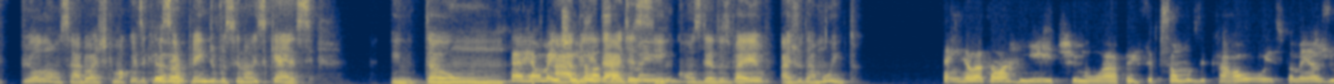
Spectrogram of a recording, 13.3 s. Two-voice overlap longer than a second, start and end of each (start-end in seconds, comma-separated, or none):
5.5-6.8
